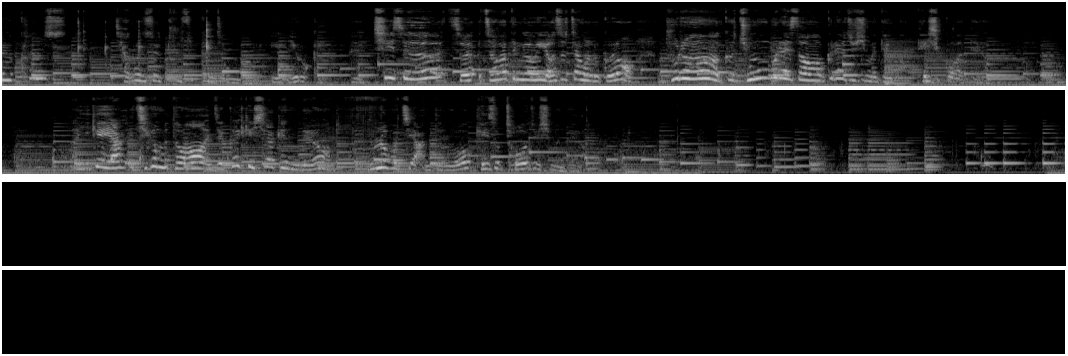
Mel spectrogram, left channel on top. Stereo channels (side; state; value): right; silent; digital silence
